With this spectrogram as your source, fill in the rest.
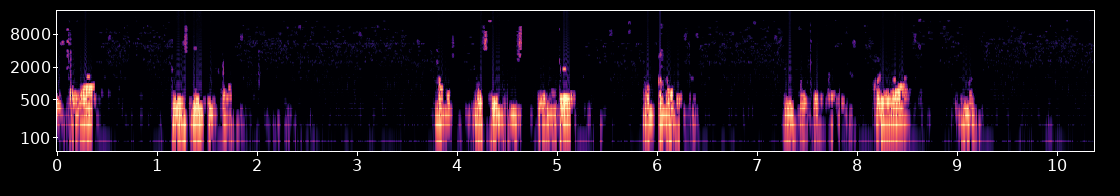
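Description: A man lectures calmly in short phrases with pauses, heard through a microphone.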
